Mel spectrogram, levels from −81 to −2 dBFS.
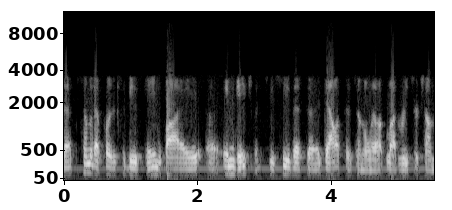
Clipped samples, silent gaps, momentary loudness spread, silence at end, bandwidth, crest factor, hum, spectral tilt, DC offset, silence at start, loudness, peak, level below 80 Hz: under 0.1%; none; 7 LU; 0 s; 6 kHz; 16 dB; none; -9 dB/octave; under 0.1%; 0 s; -20 LUFS; -4 dBFS; -60 dBFS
